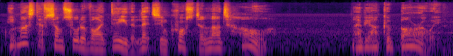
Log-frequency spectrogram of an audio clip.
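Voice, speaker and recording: A man's voice: fairly high pitch, big pitch swings, a little fast, gravelly, slight background noise, exaggerated voice. A man with a British accent playing a polite, inquisitive, fretful everyman in a video game, wry and muttering. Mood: puzzled. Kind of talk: video game character acting.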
